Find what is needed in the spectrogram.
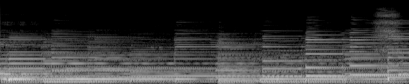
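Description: Acoustic guitar picking slow, ringing notes in a Renaissance-style folk song, an instrumental bar with no singing.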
